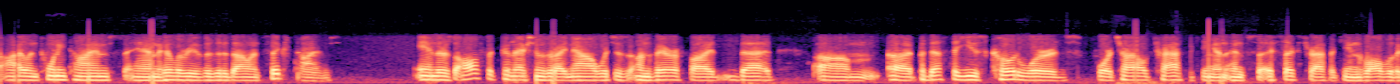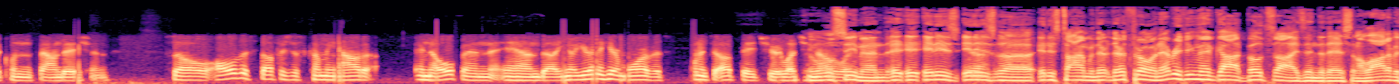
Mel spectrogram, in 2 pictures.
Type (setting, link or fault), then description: link, phone line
